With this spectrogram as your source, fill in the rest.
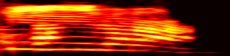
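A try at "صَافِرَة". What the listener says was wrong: হ্যাঁ হবে না, স হবে আপু।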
